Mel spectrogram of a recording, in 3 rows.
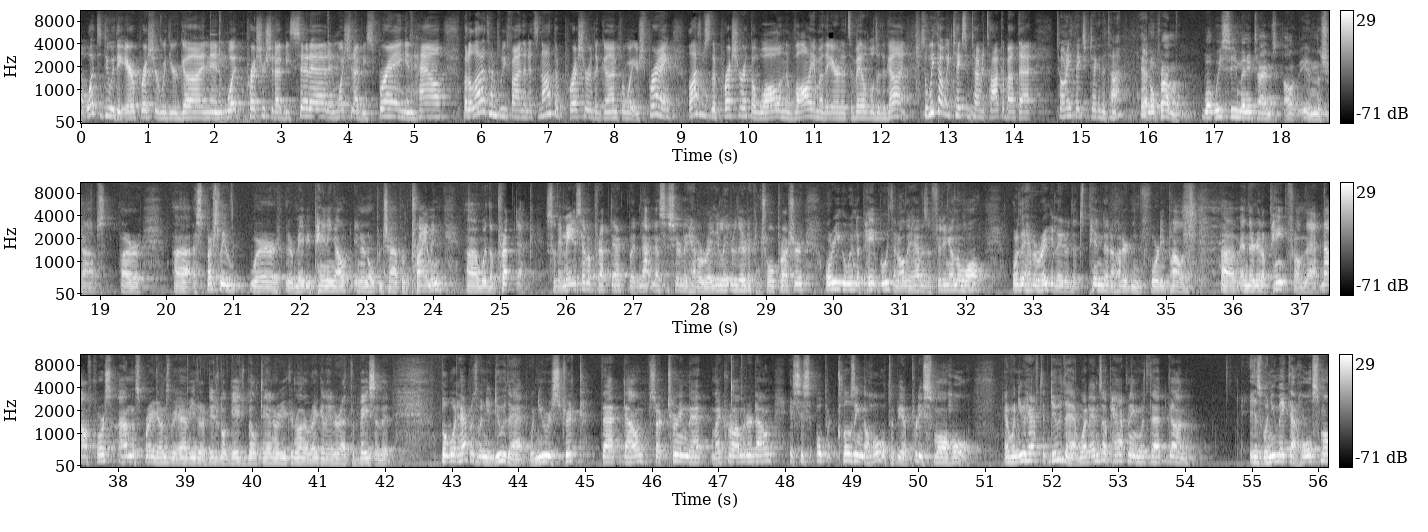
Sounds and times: Speech: 0.0s - 42.1s, 42.9s - 54.2s, 55.0s - 56.1s.

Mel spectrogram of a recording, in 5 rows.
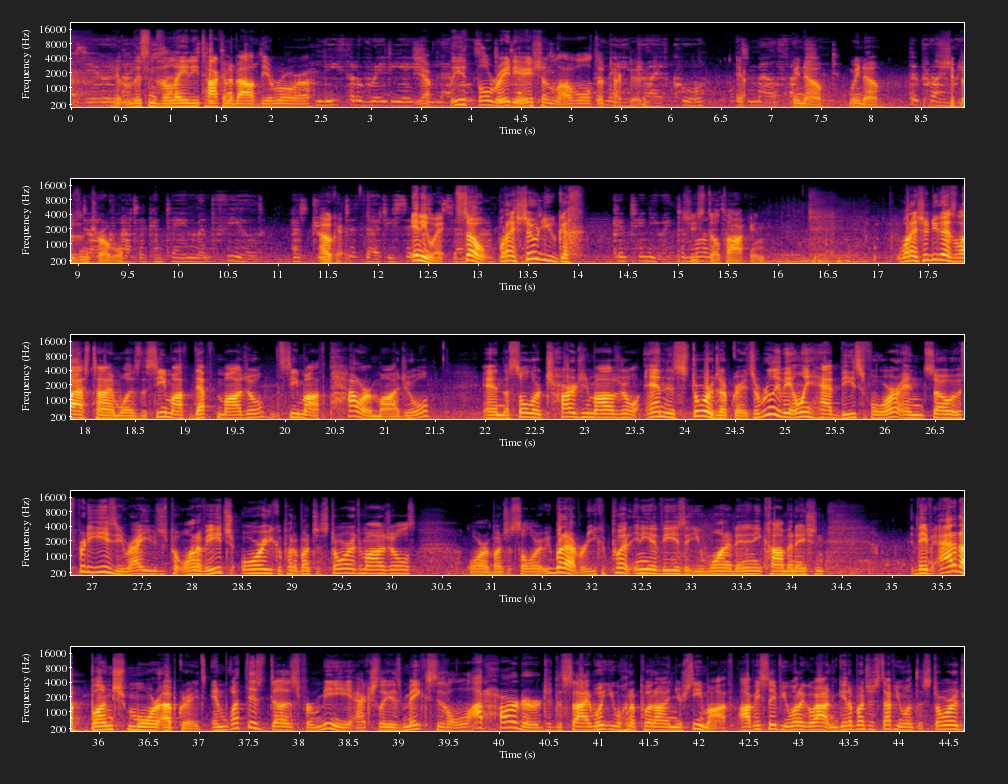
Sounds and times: Speech: 0.0s - 15.9s, 30.8s - 34.4s, 35.2s - 44.6s.

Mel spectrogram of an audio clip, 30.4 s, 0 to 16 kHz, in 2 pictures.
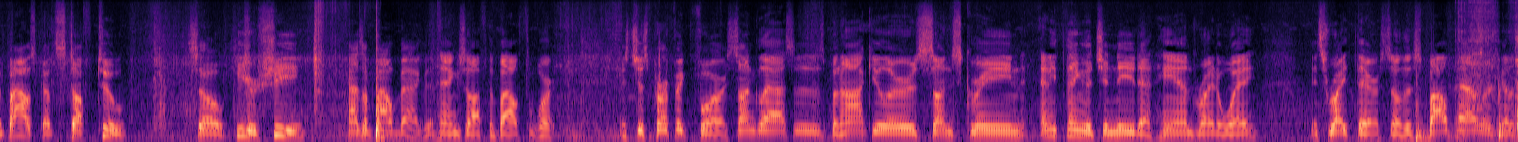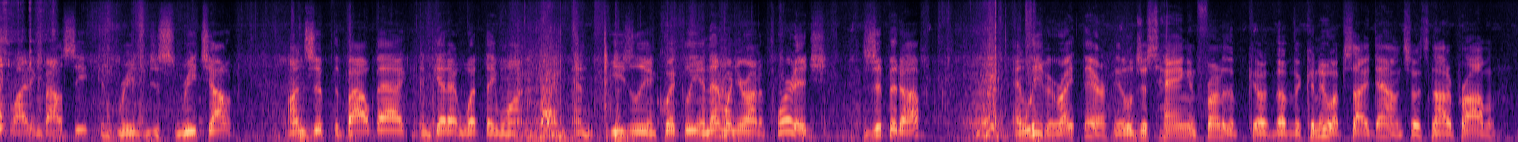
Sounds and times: Speech: 0.0s - 1.3s, 1.9s - 5.6s, 6.2s - 24.4s, 25.3s - 30.2s.

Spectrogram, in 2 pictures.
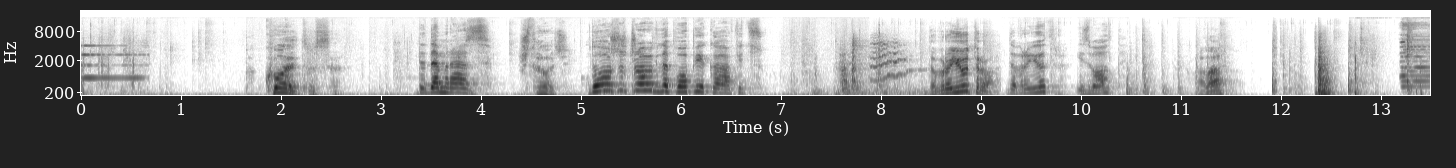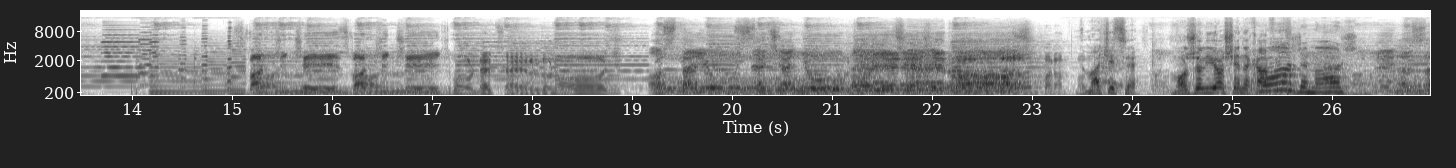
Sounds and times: Christian music: 13.2s - 26.9s
Christmas music: 13.2s - 26.9s.

